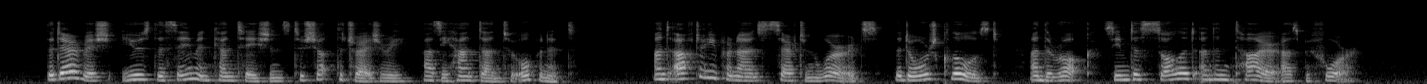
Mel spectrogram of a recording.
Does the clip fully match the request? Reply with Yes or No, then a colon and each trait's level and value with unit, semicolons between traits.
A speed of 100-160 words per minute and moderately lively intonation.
No: average, 150 wpm; wide, 5.9 semitones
